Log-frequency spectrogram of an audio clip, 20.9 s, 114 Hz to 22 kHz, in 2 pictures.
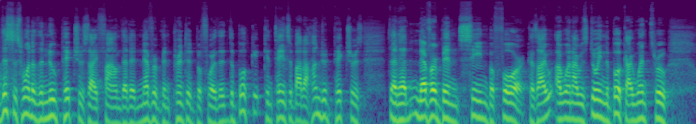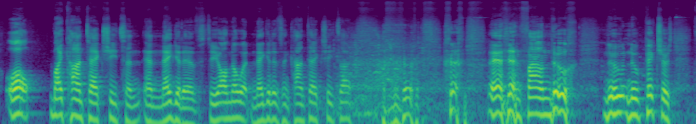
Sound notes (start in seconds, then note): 15.2 laughter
